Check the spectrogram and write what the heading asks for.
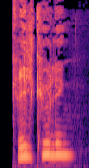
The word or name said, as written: grillkylling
